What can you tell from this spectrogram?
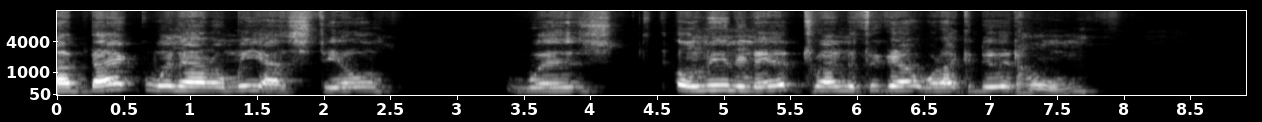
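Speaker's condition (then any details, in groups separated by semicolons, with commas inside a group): Cerebral palsy; uses wheelchair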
